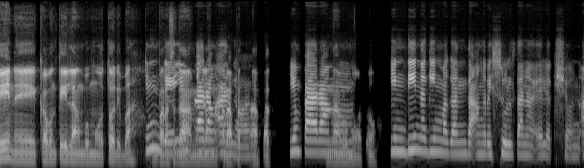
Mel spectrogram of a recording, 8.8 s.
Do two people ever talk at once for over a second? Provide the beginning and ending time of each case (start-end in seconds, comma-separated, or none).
2.2-3.8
